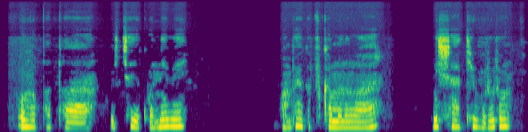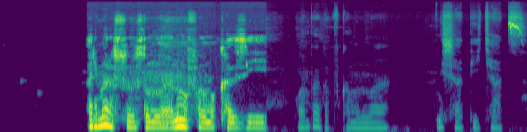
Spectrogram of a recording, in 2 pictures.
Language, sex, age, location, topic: Kinyarwanda, female, 18-24, Kigali, health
